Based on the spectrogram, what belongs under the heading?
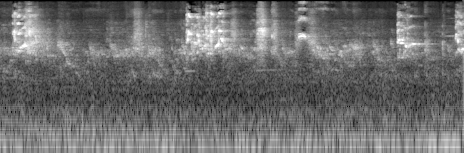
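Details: Relaxing chirps for lonely caged birds, with loud bursts of shrill tweets at the start, then a busy run of overlapping chirps and squeaks, over soft low background noise.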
